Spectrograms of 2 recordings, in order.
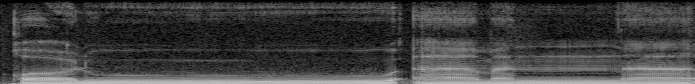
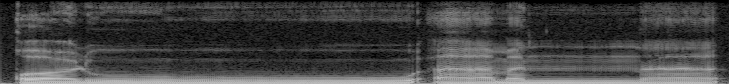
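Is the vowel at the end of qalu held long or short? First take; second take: long; long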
